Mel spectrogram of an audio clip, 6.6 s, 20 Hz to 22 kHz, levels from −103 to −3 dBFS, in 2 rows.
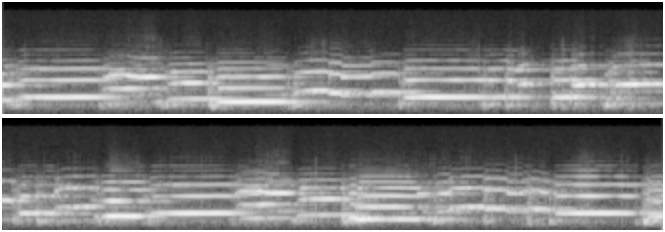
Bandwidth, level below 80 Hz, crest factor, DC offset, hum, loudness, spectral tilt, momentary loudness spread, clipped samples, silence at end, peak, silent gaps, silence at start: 4.7 kHz; -70 dBFS; 12 dB; under 0.1%; none; -15 LUFS; -4 dB/octave; 5 LU; under 0.1%; 0 s; -2 dBFS; none; 0 s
